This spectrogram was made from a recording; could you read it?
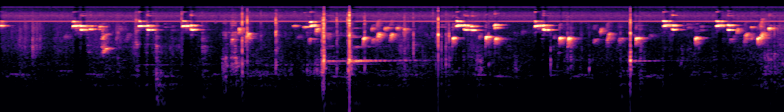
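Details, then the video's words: Feeding time for European goldfinches in a breeding setup: bursts of high, thin, insistent chirps repeated roughly every second, interspersed with clicks, taps and one brief whistled tone. "Stieglitz Major Fütterung"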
